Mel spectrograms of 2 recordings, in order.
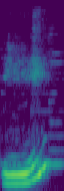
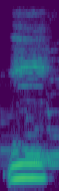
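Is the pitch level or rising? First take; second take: rising; level. First: The pitch rises like a question. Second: The pitch stays level throughout. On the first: "with a, uh question mark, which is a tone number two" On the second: "the tone number one"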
